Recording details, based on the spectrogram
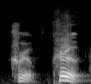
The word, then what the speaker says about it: Crute: Jimmy Chute is how you say his last name? – Crute.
